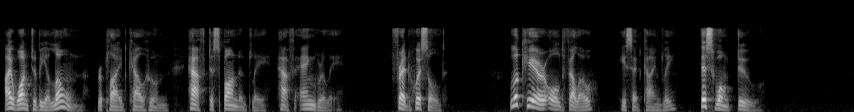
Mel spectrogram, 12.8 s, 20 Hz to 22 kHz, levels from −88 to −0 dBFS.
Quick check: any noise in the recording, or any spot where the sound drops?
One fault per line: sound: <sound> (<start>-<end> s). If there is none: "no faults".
no faults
